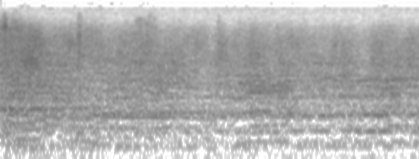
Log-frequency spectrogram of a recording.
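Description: A stock car roars down the back stretch at Crawford County Speedway during a heat race, a steady, distant engine drone blending with other cars for several seconds, no voices.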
